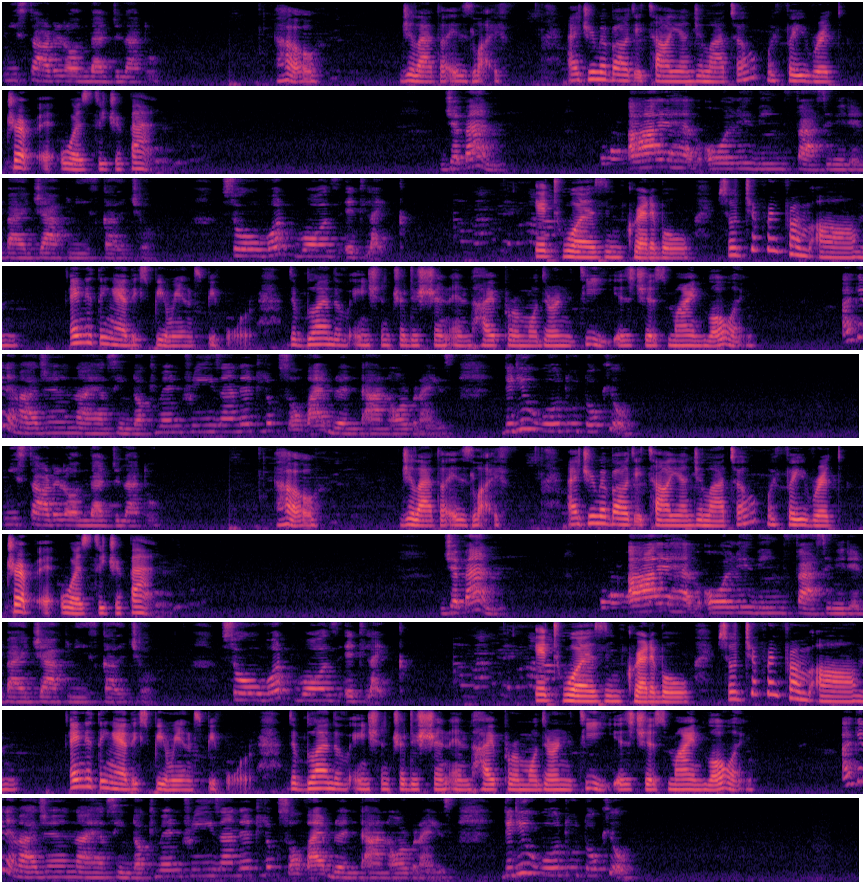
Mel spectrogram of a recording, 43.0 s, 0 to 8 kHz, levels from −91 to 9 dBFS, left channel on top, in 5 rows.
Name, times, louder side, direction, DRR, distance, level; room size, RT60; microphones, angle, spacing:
voice 1, 0.0-1.6 13.0-13.6 14.6-18.7 19.2-21.1 34.2-40.8, right 3 dB, 65° right, 1.1 m, -37 dB
voice 2, 2.7-3.2 4.0-5.0 5.4-8.3 8.7-10.3 21.9-22.1 22.5-26.0 26.5-33.3, right 4 dB, 25° right, 0.4 m, -30 dB
3.7 x 2.3 x 3.5 m
head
